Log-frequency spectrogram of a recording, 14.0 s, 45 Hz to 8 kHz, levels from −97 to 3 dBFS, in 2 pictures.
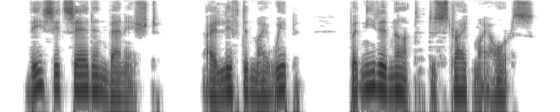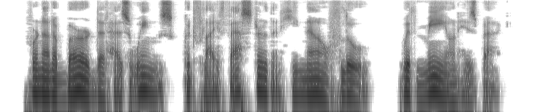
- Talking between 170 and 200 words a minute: No, average, 150 wpm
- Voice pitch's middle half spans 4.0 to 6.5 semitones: No, average, 3.5 semitones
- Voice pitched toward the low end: Yes, low, 105 Hz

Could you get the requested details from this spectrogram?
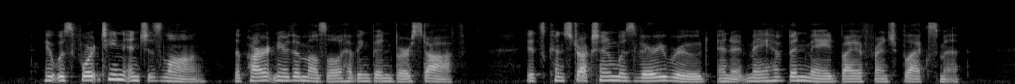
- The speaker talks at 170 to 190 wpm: Yes, average, 175 wpm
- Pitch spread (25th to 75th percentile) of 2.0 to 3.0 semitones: No, average, 4.6 semitones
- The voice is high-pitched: No, medium, 150 Hz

